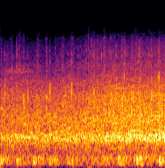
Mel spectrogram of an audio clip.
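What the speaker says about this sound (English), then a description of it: "a ripple of applause each time that Pedri ticks along another pass" A stadium crowd at a Barcelona versus Real Madrid Copa del Rey final in Seville gives a ripple of applause, a dense, distant wash of clapping and murmur that holds steady throughout.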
